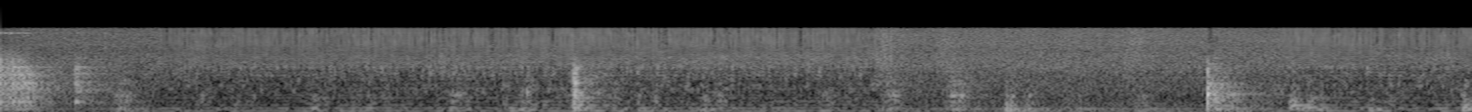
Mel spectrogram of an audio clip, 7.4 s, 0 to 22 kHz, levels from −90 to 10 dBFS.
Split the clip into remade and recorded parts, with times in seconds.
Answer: 0.0-0.8 recorded; 0.8-4.4 remade; 4.4-6.4 recorded; 6.4-7.4 remade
